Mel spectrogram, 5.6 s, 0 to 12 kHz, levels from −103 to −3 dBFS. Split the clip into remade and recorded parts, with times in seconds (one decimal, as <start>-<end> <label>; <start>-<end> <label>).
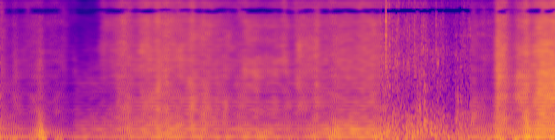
0.0-3.8 remade; 3.8-4.7 recorded; 4.7-5.6 remade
